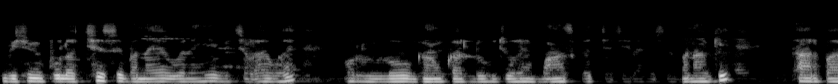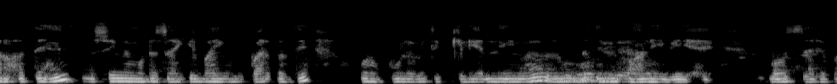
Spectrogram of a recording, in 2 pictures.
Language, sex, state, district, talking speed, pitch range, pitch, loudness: Hindi, male, Jharkhand, Jamtara, 170 wpm, 130-140 Hz, 130 Hz, -23 LUFS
